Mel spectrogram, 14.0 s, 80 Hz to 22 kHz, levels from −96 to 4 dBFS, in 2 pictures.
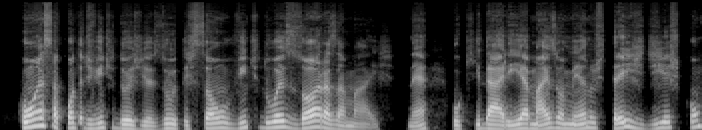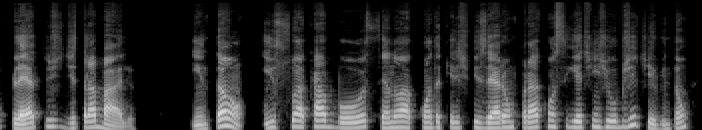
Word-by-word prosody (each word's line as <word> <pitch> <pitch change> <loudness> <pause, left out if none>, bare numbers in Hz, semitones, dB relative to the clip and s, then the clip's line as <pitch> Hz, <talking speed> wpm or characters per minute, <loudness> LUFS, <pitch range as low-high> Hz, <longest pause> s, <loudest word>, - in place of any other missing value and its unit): Com 180 +5 +7
essa 225 -5 +4
conta 155 -1 0
de 135 - -4
22 140 -4 0
dias 110 0 -6
úteis, 135 -4 -2
são 150 +1 +2
22 165 +1 0
horas 155 -3 +6
a 115 - -2
mais, 95 -3 -9 0.2
né, 110 +5 -5 0.2
o 120 -1 -2
que 125 +1 -6
daria 130 +1 +4
mais 140 +2 +1
ou 150 -3 +1
menos 140 +4 0
3 150 -2 +1
dias 160 +6 -3
completos 180 +1 0
de 150 -1 -9
trabalho, 115 - 0 0.6
então, 135 - +2 0.2
isso 175 +5 -3
acabou 180 -3 0
sendo 170 -2 -3
a 170 -1 +2
conta 165 0 -5
que 165 - -23
eles 160 0 -8
fizeram 160 +1 0
pra 165 0 0
conseguir 185 0 -4
atingir 180 +1 -5
o - - +1
objetivo, 180 - -5
então, 150 +9 -5
155 Hz, 165 wpm, -22 LUFS, 135-175 Hz, 0.6 s, Com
